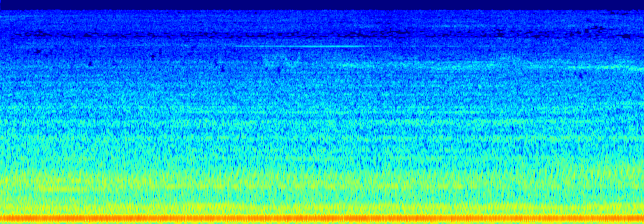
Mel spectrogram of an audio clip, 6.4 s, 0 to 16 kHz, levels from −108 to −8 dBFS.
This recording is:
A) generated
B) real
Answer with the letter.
B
